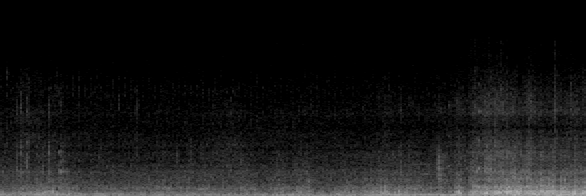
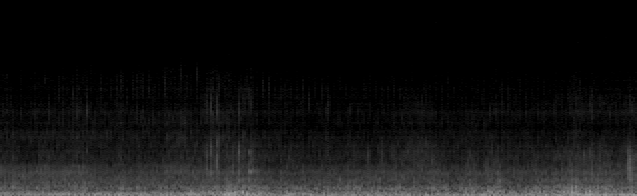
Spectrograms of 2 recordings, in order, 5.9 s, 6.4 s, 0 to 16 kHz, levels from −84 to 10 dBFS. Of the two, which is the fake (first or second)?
second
